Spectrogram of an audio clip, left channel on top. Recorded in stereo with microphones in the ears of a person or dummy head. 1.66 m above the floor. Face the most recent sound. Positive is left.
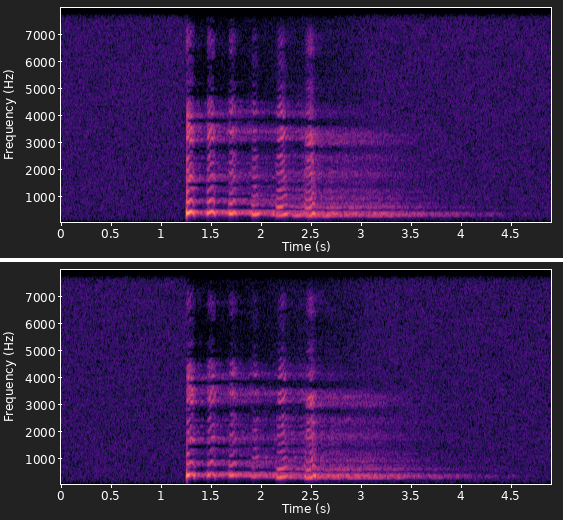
turn(degrees=80)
